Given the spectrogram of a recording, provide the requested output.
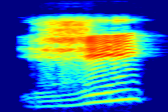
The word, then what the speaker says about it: girafe: Nous avons vu la syllabe J, G-I-J. Prenons une autre syllabe comme par exemple ra, R-A, ra, ou encore feu, F-E, feu. L'association de ces trois syllabes donne le mot girafe, comme une girafe.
